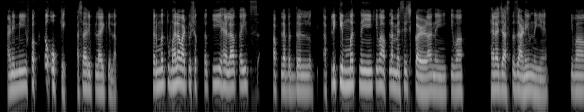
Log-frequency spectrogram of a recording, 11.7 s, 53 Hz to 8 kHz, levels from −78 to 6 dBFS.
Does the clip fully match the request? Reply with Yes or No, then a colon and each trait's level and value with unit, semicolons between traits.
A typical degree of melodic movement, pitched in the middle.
Yes: average, 3.8 semitones; medium, 150 Hz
